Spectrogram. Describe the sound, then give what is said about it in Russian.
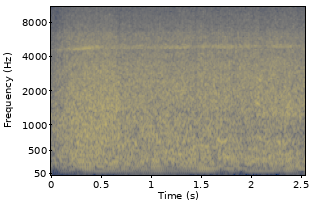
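A steady, loud whirring drone of multiple rotors in flight, a continuous buzzing hum with propeller-like tones that holds constant throughout, with no voices: pilotless passenger air taxi drones made by the Chinese company EHang, each weighing 650 kg and carrying 2 passengers, flying at 50 m height over 1.8 km in central Seoul. “это первое испытание пассажирских дронов такси в условиях густонаселенного города”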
